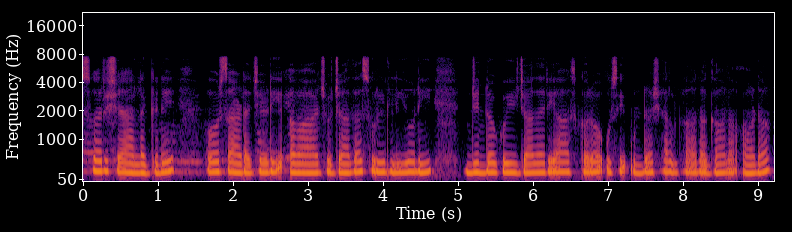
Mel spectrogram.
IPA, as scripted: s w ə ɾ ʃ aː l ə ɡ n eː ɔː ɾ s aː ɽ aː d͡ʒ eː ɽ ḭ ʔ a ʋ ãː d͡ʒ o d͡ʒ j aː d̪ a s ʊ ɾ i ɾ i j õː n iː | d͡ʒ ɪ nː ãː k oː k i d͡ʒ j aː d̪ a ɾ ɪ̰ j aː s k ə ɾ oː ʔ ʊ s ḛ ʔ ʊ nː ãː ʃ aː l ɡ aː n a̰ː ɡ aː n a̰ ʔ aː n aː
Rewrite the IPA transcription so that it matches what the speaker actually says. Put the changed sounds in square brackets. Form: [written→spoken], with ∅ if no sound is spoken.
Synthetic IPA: s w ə ɾ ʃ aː l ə ɡ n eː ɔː ɾ s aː ɽ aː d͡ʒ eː ɽ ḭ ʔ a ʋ [ãː→aː] d͡ʒ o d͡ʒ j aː d̪ a s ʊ ɾ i [ɾ→l] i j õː n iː | d͡ʒ ɪ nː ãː k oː [k→∅] i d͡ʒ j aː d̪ a ɾ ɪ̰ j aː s k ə ɾ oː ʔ ʊ s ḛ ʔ ʊ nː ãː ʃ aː l ɡ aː n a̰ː ɡ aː n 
